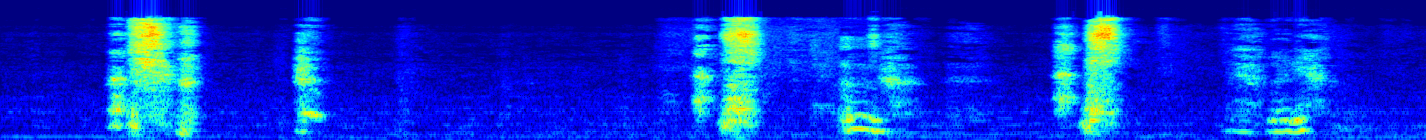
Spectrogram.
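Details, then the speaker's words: Young woman sneezing during a COVID nasal swab test: three sharp sneezes in quick succession, each with a breath drawn in beforehand; swab-induced reflex sneezing. "彼女のくしゃみが癖すぎるからみんなに見てほしい。"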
